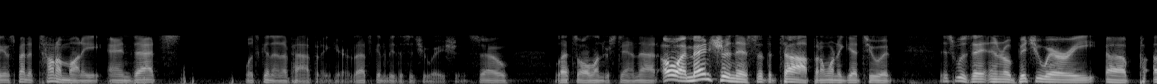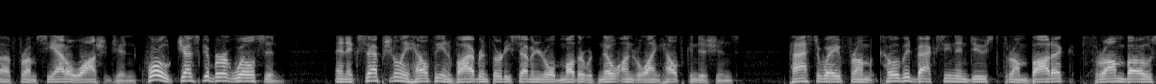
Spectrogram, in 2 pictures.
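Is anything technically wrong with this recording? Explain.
No, nothing is technically wrong with this audio.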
